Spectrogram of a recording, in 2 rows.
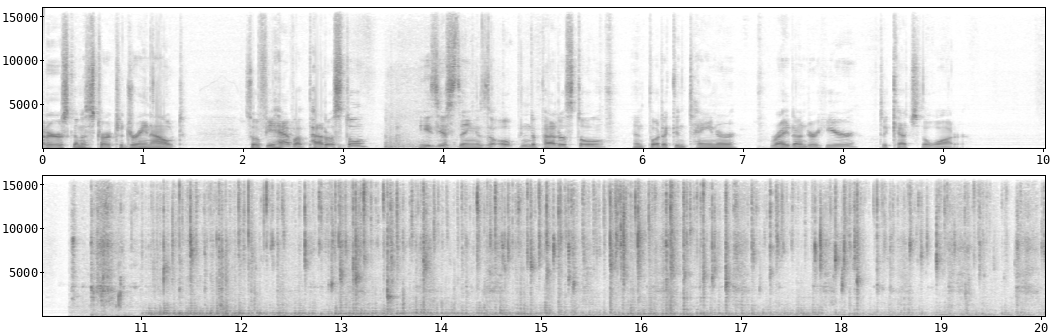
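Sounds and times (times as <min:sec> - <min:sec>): water splashing into container: 0:10.3 - 0:20.0.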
